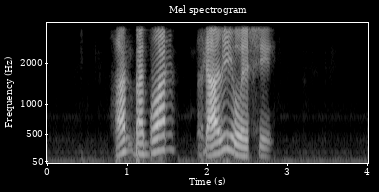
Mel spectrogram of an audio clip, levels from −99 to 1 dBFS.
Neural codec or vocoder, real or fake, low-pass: codec, 16 kHz in and 24 kHz out, 0.6 kbps, FireRedTTS-2 codec; fake; 3.6 kHz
